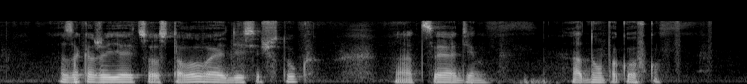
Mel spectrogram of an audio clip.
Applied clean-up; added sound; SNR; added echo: none; none; none; none.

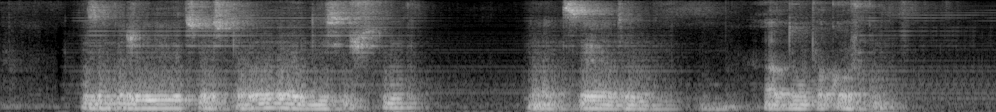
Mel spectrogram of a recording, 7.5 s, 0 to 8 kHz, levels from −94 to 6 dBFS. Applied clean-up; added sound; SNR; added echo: neural separator model SepFormer DNS4.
